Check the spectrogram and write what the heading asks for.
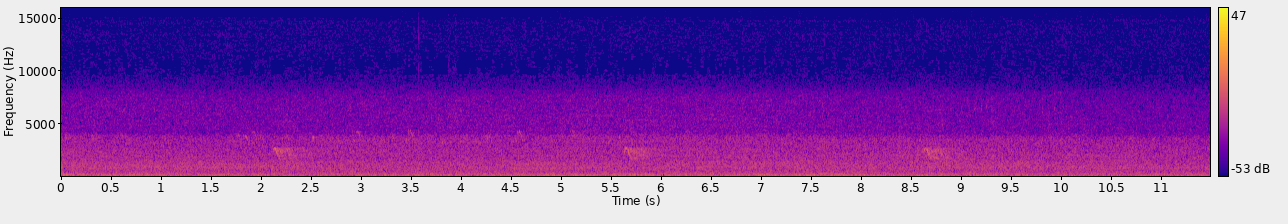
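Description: Steady outdoor town ambience with a low hum. Three short, high bird chirps sound a few seconds apart.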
